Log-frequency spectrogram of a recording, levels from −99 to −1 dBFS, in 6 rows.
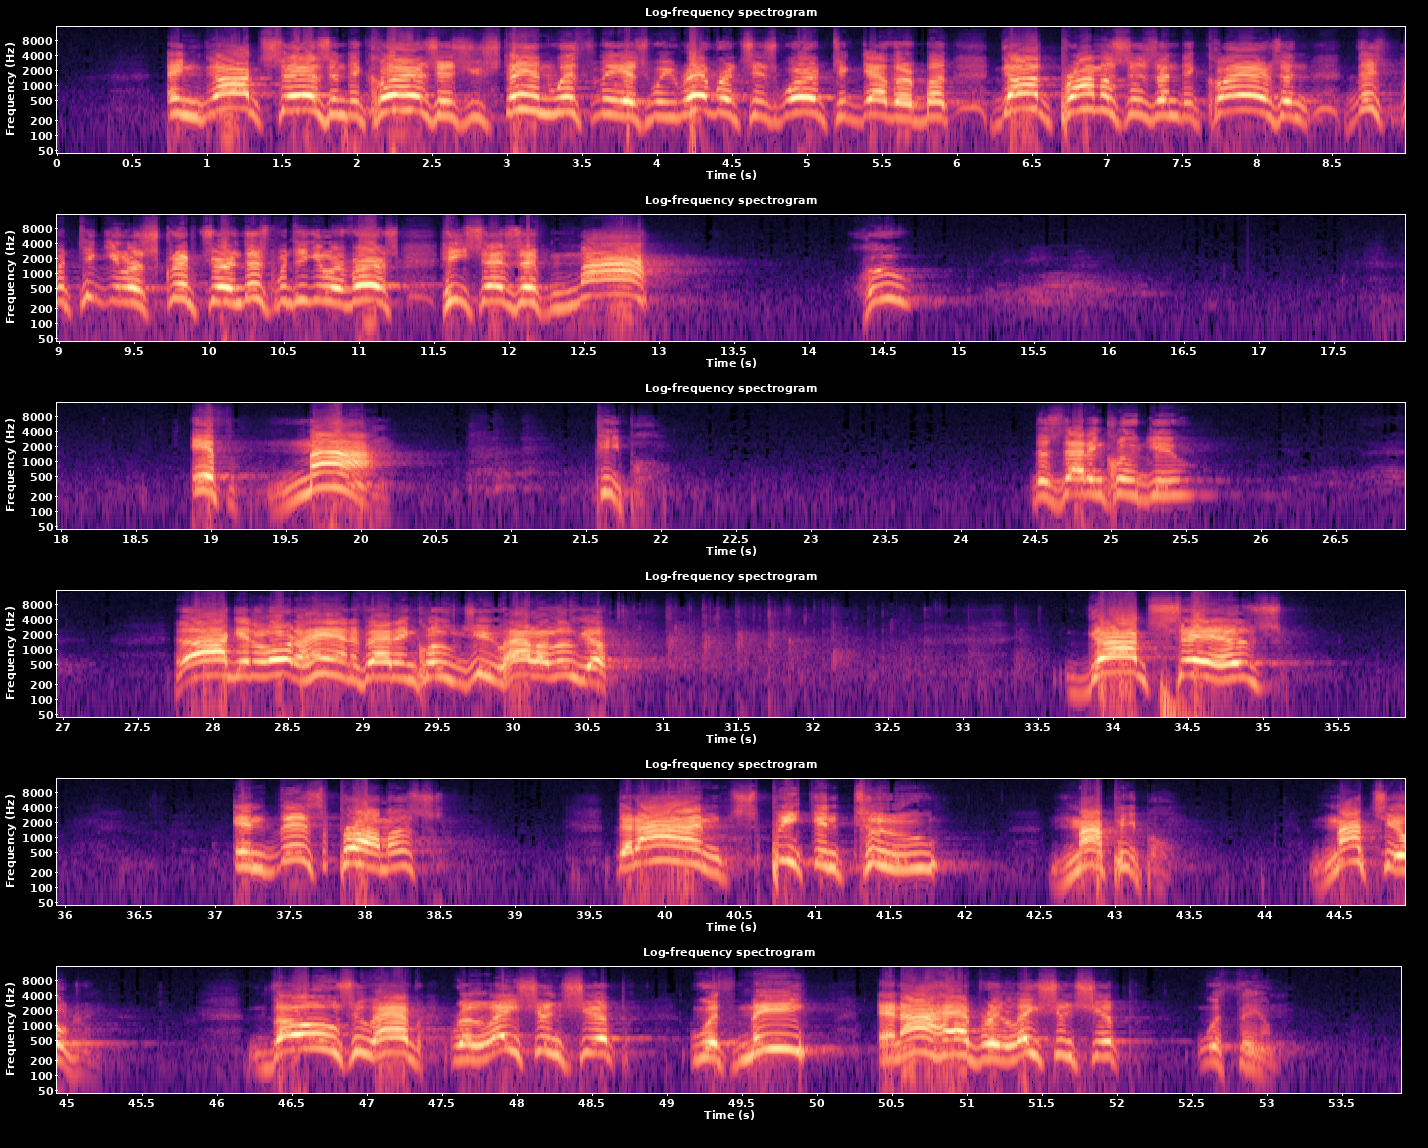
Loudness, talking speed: -12 LUFS, 85 wpm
